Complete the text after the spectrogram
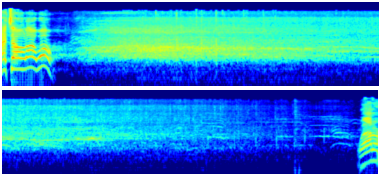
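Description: A large crowd cheers and applauds.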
